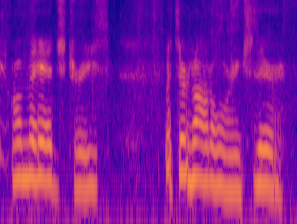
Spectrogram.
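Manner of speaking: ordinary delivery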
